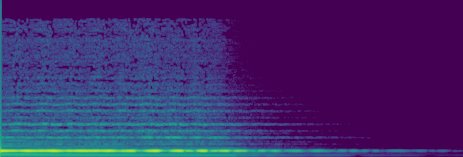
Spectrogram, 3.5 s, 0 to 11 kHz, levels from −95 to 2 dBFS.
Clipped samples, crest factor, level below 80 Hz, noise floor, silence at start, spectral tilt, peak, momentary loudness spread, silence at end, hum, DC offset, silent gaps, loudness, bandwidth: under 0.1%; 12 dB; -70 dBFS; -65 dBFS; 0 s; -7.5 dB/octave; -6 dBFS; 13 LU; 1.25 s; none; under 0.1%; none; -16 LUFS; 4.4 kHz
